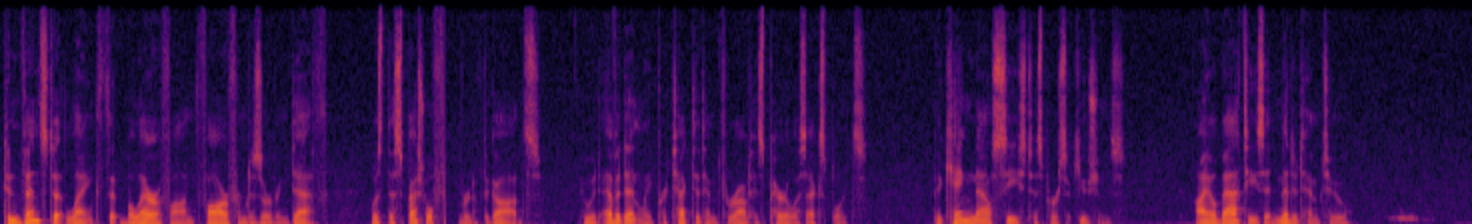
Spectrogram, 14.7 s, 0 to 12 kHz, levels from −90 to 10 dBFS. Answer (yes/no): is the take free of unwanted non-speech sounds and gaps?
no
